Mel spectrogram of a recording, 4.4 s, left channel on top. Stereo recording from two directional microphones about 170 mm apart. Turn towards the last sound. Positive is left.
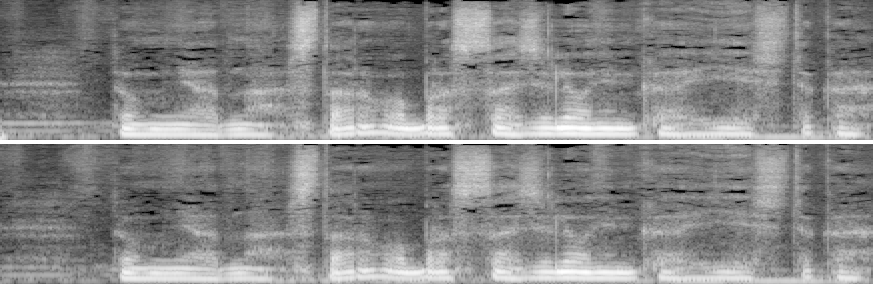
turn(degrees=20)  # may be behind; listen again after turning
